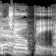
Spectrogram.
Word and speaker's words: Okeechobee: Yeah, it's in Okeechobee. Is that, I think that's how you pronounce it. – Yeah. – Okeechobee. – I think that's correct.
